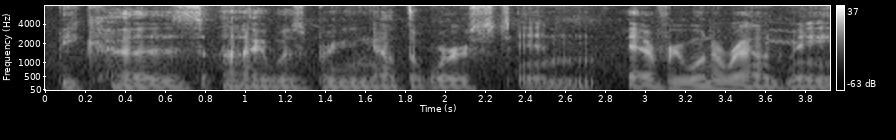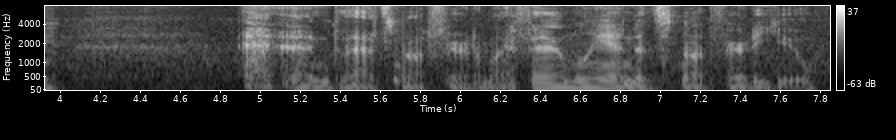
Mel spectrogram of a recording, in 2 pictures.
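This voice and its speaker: Low-voiced, hesitant, depressed young man, acted. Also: pushed and bright, a little hiss or hum. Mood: self-loathing, regretful. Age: young adult. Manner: hesitant, halting, subdued. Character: depressed, self-blaming young man ending a summer romance. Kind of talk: naturalistic dramatic dialogue.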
